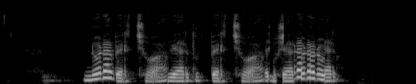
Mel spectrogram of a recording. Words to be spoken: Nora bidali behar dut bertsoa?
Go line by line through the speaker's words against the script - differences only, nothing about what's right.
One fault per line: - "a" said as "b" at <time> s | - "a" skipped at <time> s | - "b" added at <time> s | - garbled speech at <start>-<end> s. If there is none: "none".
- "bidali" said as "bertsoa" at 1.2 s
- garbled speech at 2.6-3.4 s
